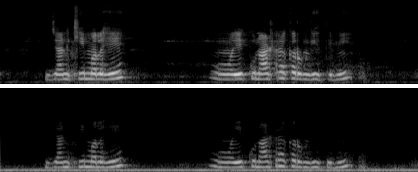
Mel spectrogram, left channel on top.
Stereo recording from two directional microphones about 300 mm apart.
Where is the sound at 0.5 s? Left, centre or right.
Left.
